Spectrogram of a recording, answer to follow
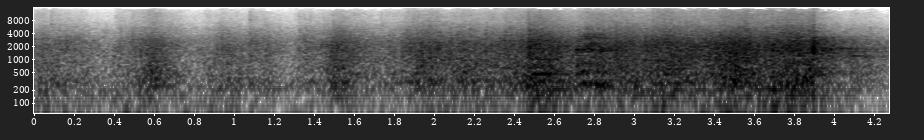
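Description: A large plastic bag rustling and crinkling as it is carried close past the microphone and handled on the floor, growing louder near the end.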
